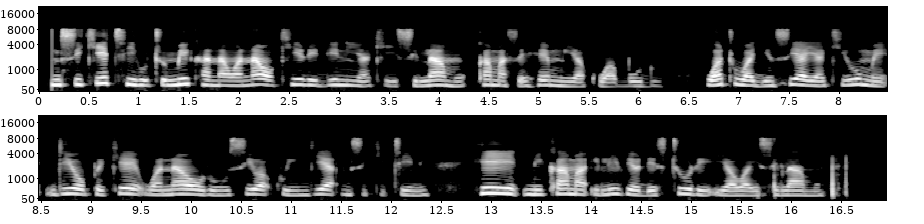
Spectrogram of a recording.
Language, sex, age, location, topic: Swahili, female, 25-35, Mombasa, government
